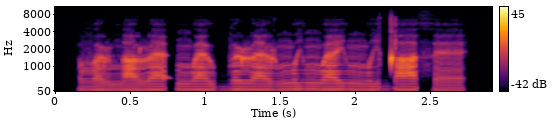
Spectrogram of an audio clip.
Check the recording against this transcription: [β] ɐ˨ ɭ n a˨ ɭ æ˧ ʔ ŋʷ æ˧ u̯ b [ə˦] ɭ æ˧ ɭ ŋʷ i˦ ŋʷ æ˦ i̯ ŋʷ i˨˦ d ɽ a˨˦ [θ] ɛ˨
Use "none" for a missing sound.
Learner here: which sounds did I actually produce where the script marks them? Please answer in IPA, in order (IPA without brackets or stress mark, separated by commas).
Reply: β, ə˦, θ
